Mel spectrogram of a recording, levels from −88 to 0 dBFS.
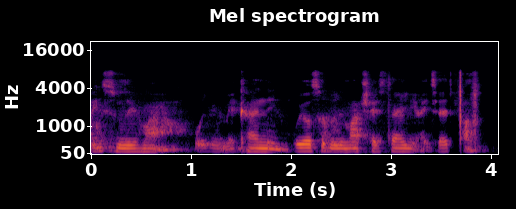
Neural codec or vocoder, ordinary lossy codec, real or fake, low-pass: codec, 16 kHz, 2 kbps, X-Codec, HuBERT features, trained on LibriSpeech; none; fake; none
